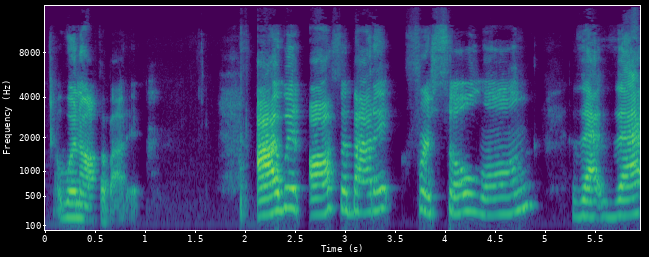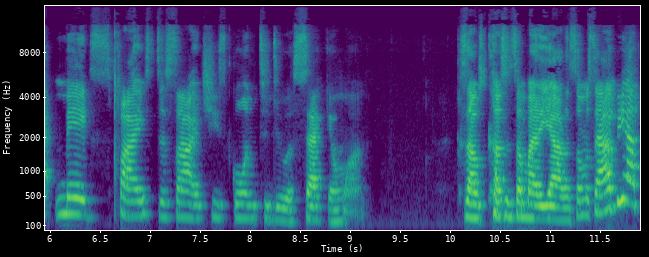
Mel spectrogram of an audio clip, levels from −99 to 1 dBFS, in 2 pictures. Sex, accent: female, American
